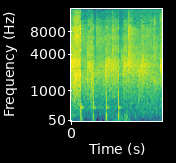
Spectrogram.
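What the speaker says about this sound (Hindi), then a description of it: "बहुत ज़ोरदार तालियां" Applause breaks out at a shayari poetry gathering, a brief round of clapping with a few distinct sharp claps standing out, close and moderately loud.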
